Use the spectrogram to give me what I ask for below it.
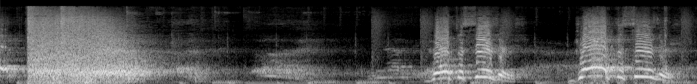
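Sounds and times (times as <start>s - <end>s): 
burst of gunfire: 0.3s - 1.6s
speech: 4.3s - 6.9s.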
